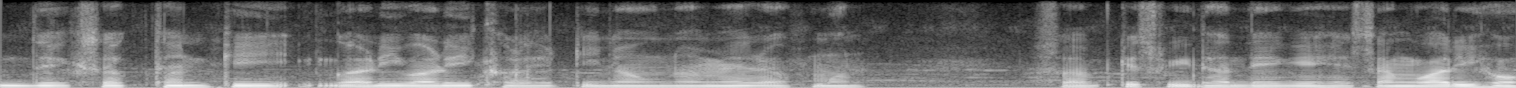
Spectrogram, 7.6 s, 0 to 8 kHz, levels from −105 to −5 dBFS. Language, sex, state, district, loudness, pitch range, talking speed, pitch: Chhattisgarhi, male, Chhattisgarh, Bastar, -18 LUFS, 115-125 Hz, 135 wpm, 120 Hz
